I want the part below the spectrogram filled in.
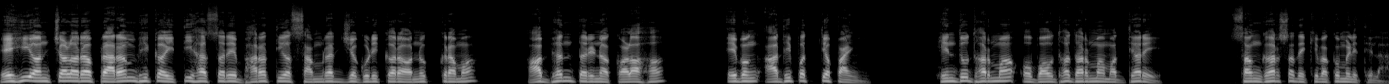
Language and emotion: Odia, neutral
